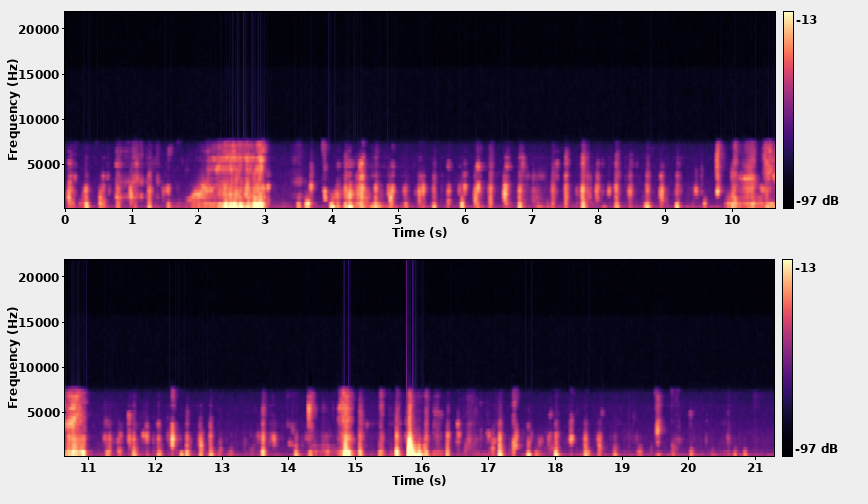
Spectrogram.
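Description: Close-up eating sounds: a person chewing with many quick, wet mouth clicks, broken by two longer, noisier sounds about two and ten seconds in.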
